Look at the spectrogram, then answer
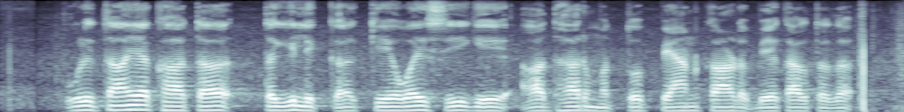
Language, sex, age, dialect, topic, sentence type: Kannada, male, 18-24, Northeastern, banking, statement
